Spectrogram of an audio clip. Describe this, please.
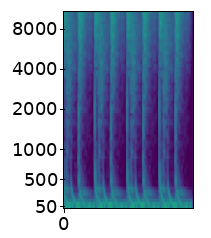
STEREO HORSE
fx, loop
